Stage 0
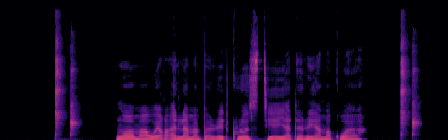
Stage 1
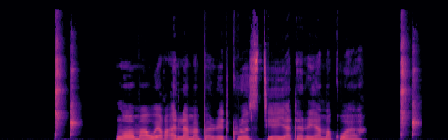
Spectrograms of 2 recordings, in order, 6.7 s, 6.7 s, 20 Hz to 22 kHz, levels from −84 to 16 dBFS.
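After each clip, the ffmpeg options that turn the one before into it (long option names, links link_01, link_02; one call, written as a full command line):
ffmpeg -i in.wav -af "highpass=69,equalizer=frequency=250:width=0.62:gain=-10.5,volume=8.5dB" out.wav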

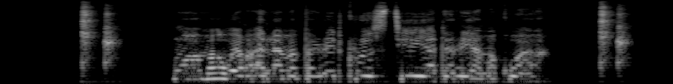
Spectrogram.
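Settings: ffmpeg -i in.wav -af "afftfilt=real='re*2.45*eq(mod(b,6),0)':imag='im*2.45*eq(mod(b,6),0)':win_size=2048:overlap=0.75,volume=6.5dB" out.wav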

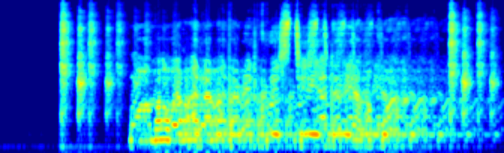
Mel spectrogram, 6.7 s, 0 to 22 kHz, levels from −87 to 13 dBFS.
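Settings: ffmpeg -i in.wav -filter_complex "[0:a]asplit=2[link_01][link_02];[link_02]asoftclip=type=hard:threshold=-18dB,volume=-5dB[link_03];[link_01][link_03]amix=inputs=2:normalize=0,aecho=1:1:372|744|1116|1488|1860:0.355|0.153|0.0656|0.0282|0.0121" out.wav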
